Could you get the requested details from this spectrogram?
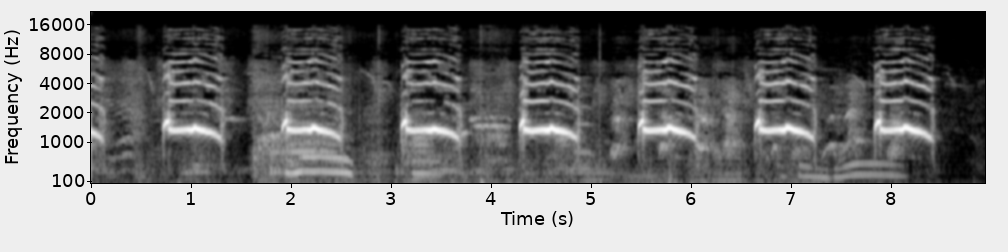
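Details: Asian great barbet calling: seven rich, drawn-out honking notes at a steady rhythm, with softer lower murmurs between some notes.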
